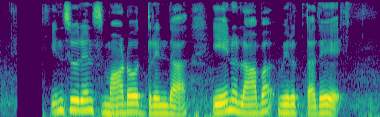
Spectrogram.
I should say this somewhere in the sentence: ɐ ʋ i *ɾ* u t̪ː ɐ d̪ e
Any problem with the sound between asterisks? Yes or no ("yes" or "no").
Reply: no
